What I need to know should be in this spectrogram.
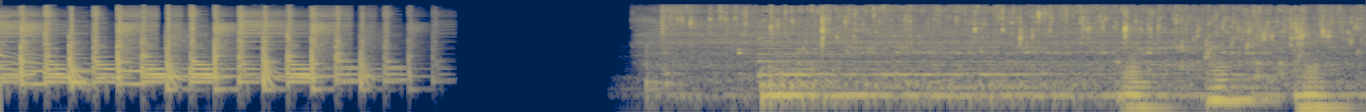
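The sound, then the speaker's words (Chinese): A brief bright piano-like melody gives way to a pause, then water starts running steadily, a continuous hiss like a shower spray pouring down from above, with a low hum underneath. “好舒服的感觉哦，风徐徐的吹来，淋浴的感觉也好清凉，这就是离开家的感觉吗？”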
